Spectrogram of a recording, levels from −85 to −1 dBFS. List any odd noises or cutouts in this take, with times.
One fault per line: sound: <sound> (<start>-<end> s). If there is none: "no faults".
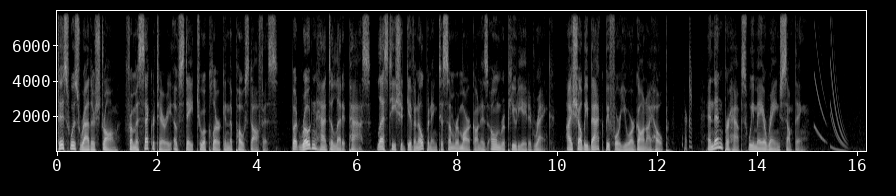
sound: chirp (12.5-12.8 s)
sound: chirp (15.1-15.9 s)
